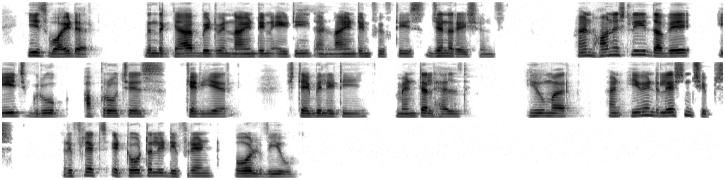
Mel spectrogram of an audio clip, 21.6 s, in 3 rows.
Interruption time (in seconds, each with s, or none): none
